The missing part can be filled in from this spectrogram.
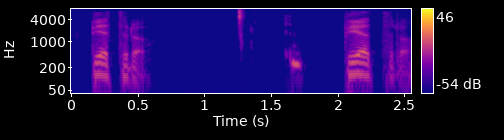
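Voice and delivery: slight Russian accent. Saying a character's name in a slight russian accent. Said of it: "saying Pietro in a kind of slightly Russian accent".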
